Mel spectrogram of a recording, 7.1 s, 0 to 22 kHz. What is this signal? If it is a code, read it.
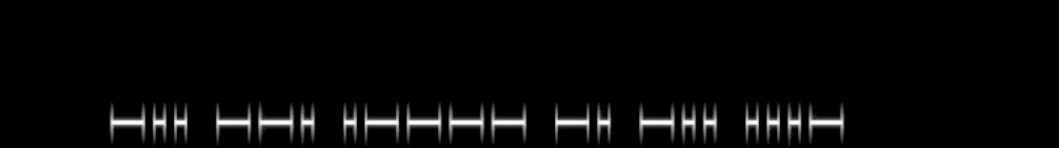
Morse code, heard as a keyed tone, about 17 wpm, 700 Hz. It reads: DG1NDV
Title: DXCC-100 Call Signs - 6 Characters - Repeated 3x - 17wpm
